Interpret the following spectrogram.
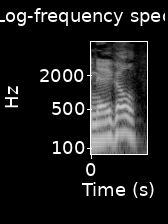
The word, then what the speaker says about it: Neagle: okay Scott pose perfect Denny Neagle going on two syllables boom boom in your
